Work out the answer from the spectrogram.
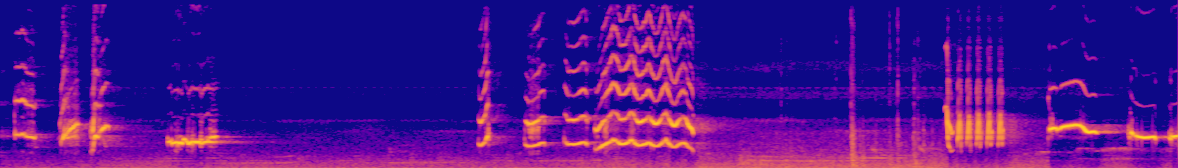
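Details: Oriental magpie-robin lure song, 'pesona hutan murni' style: clear whistles and buzzy notes, a run of wavering whistled phrases, then a soft, noisy gap before a rapid harsh trill and long level whistles.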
